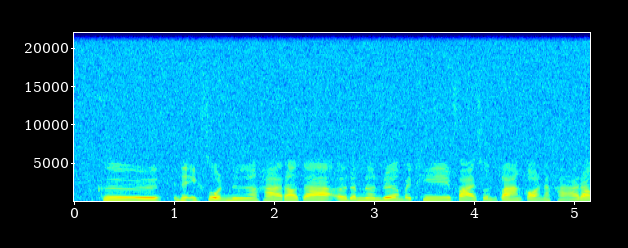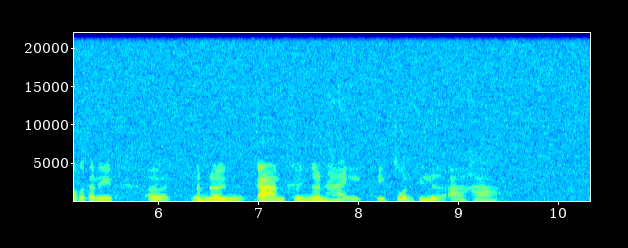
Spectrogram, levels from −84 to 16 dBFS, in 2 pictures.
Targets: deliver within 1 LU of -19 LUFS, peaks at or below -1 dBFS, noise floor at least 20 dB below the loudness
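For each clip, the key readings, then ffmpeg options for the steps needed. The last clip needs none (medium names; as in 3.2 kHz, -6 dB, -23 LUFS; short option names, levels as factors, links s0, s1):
noise floor -35 dBFS; noise floor target -44 dBFS; loudness -23.5 LUFS; peak level -3.0 dBFS; loudness target -19.0 LUFS
-> -af "afftdn=nr=9:nf=-35"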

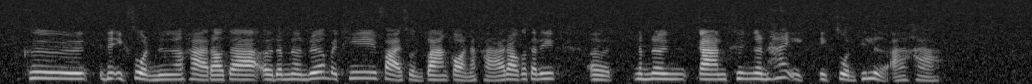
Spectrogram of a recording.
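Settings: noise floor -43 dBFS; noise floor target -44 dBFS
-> -af "afftdn=nr=6:nf=-43"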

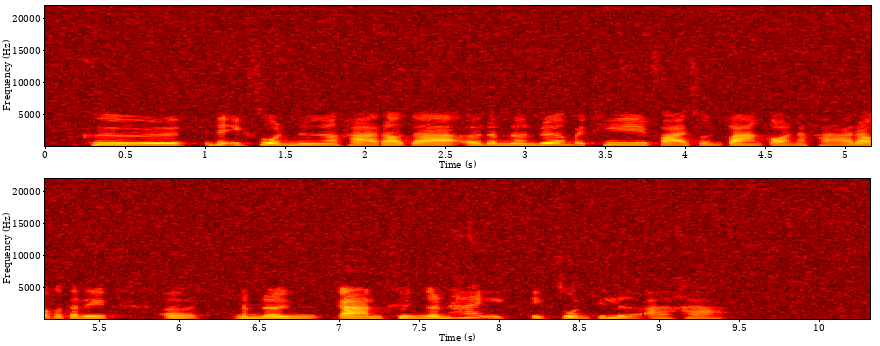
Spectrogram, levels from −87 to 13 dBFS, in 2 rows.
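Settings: noise floor -48 dBFS; loudness -23.5 LUFS; peak level -3.0 dBFS; loudness target -19.0 LUFS
-> -af "volume=1.68,alimiter=limit=0.891:level=0:latency=1"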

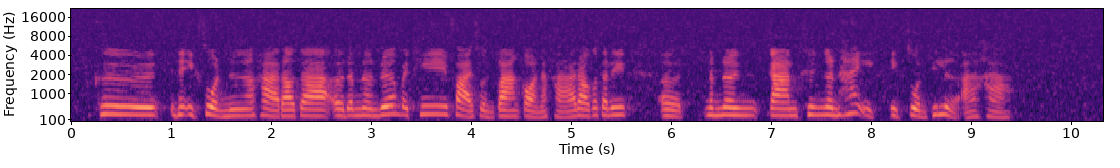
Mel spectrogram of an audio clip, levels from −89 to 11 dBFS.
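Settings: loudness -19.5 LUFS; peak level -1.0 dBFS; noise floor -44 dBFS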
